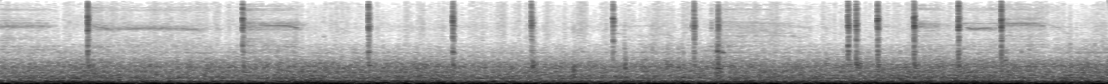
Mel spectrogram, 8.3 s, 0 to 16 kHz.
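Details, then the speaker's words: 1987 Saab 900 with 1988 B202 2-litre 16-valve turbo engine, stock T3 turbo, Saab 9000 Trionic 5.5 management, driving: short airy hisses and light clicks over steady rumble as engine-vacuum dash vents actuate normally. "One thing I've always found really cool about 900s is that the interior dash vents work off engine vacuum, so if you can hear it while I'm driving along."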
